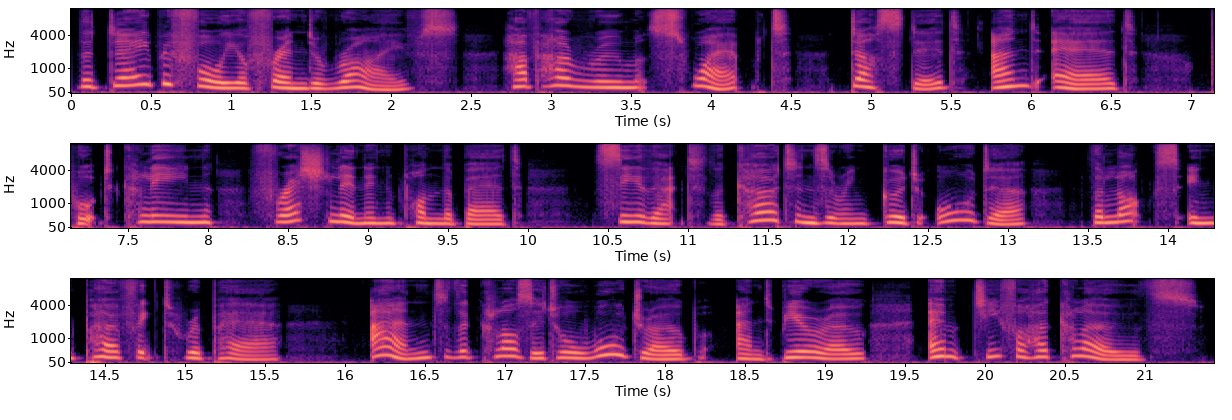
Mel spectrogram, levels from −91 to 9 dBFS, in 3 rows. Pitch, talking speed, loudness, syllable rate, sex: 230 Hz, 125 wpm, -18 LUFS, 3.6 syllables/s, female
